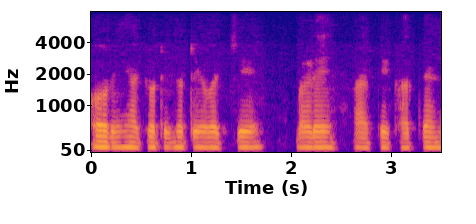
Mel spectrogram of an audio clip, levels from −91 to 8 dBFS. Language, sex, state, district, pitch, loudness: Hindi, male, Bihar, Araria, 110 Hz, -19 LUFS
